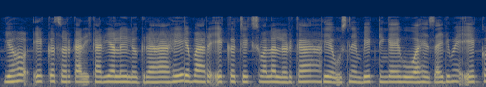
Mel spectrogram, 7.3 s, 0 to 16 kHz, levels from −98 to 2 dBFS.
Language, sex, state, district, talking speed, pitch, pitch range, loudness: Hindi, female, Maharashtra, Sindhudurg, 180 wpm, 225 Hz, 220-230 Hz, -25 LUFS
